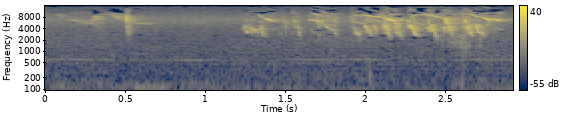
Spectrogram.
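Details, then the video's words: Brown mustache finch from Guyana singing: after a second of near quiet, a fast, high twittering run of short sharp notes starts and grows denser and louder toward the end. "Guyana Brown Mustache Singing"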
